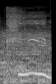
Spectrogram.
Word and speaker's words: Kean: way it's spelled. I say Kean.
